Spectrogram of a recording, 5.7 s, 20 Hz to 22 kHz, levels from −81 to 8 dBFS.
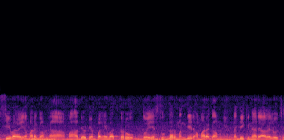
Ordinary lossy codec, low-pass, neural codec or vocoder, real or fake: none; 7.2 kHz; codec, 44.1 kHz, 7.8 kbps, DAC; fake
